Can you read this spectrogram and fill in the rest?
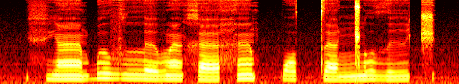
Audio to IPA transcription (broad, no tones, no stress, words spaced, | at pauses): fjæ̃ ɓɵvlːɛ βæ̃xæ hɛ̃ pːɔtːæŋ͡ǁʊ ðɪt͡ʃ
